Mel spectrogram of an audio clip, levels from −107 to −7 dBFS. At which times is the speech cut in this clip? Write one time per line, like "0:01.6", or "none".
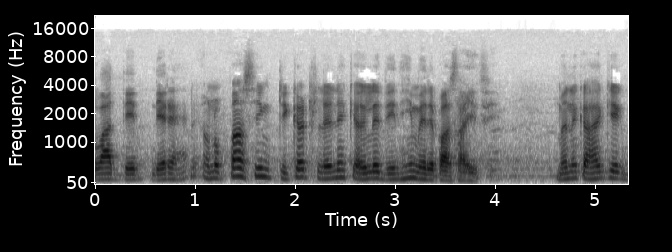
none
